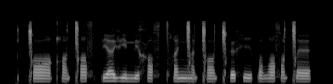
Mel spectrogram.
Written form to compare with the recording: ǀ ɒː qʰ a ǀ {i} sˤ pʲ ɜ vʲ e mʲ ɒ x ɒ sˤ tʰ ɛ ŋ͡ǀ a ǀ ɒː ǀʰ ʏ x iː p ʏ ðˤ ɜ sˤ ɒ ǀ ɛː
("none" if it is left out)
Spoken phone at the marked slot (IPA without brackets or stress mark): i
